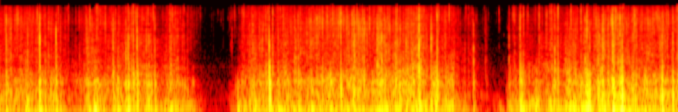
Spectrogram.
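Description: A rolling gold metal spiked roller scratches a hand-sized blue glitter mesh scouring sponge, soft and solid with a sparkly woven mesh cover, held over the microphones. The result is a dense, low-heavy scratchy crackling and crinkling texture, broken by two brief silent gaps.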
